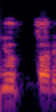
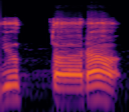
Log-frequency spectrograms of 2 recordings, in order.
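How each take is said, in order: First: युत्तर ending on a bare r; युत्तर said as "yuttar", no final a; wrong form. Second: युत्तर said "yuttara" with the last a sounded; युत्तर with an open, full ending; full final r. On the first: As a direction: clip the last vowel off युत्तर. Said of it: "युत्तर नहीं". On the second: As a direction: give the र of युत्तर its whole vowel. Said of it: "रेफ को पूरा रखेंगे". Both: Shown as a demonstration.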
